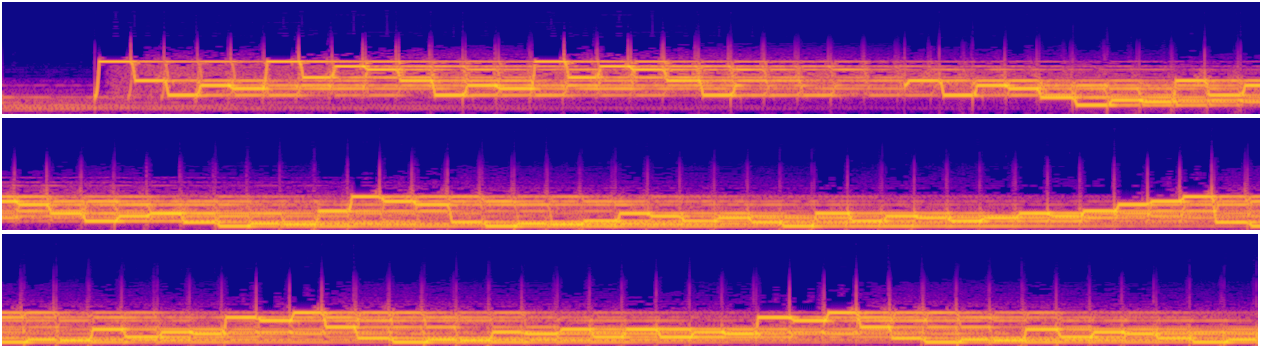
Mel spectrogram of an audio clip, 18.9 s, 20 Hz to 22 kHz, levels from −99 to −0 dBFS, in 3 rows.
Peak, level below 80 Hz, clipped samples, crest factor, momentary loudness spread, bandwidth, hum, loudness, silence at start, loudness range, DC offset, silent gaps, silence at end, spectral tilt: -2 dBFS; -54 dBFS; under 0.1%; 14 dB; 3 LU; 4.4 kHz; none; -14 LUFS; 0 s; 1 LU; under 0.1%; none; 0 s; -11.5 dB/octave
